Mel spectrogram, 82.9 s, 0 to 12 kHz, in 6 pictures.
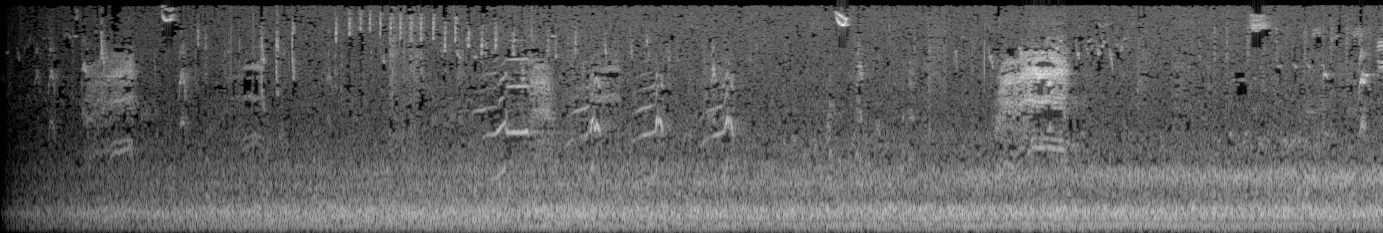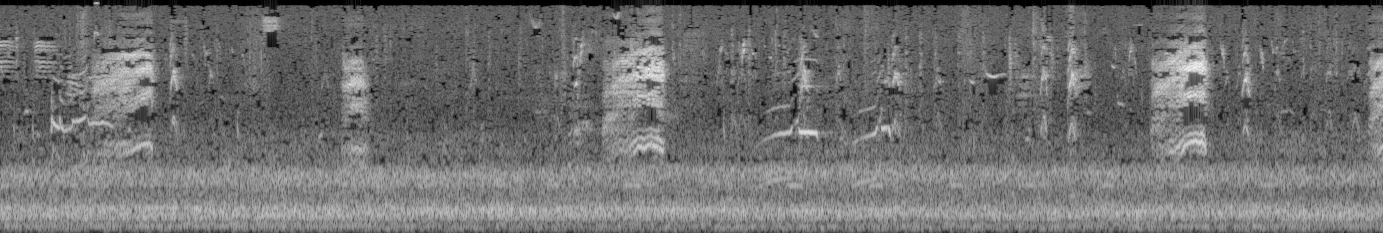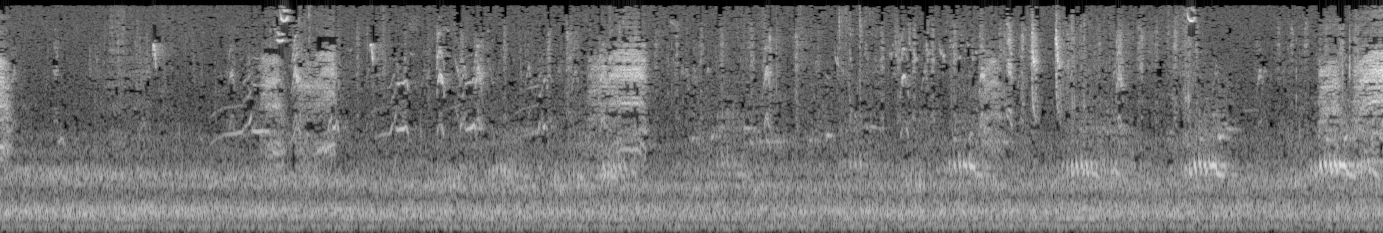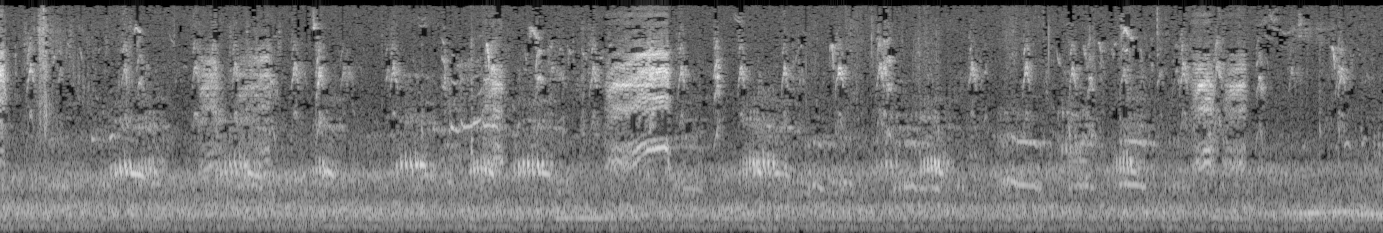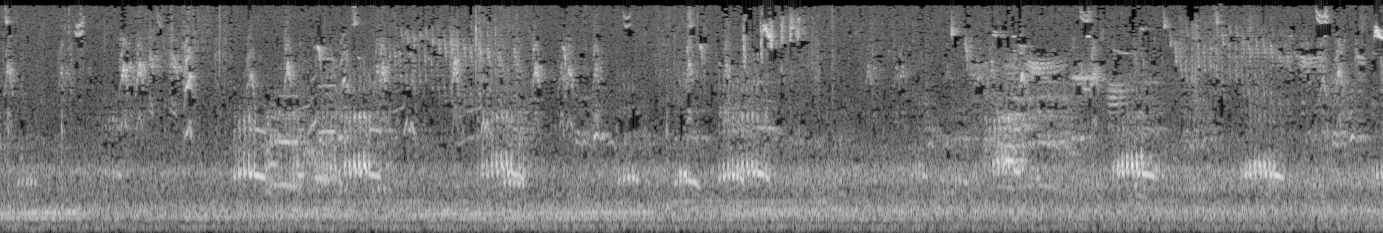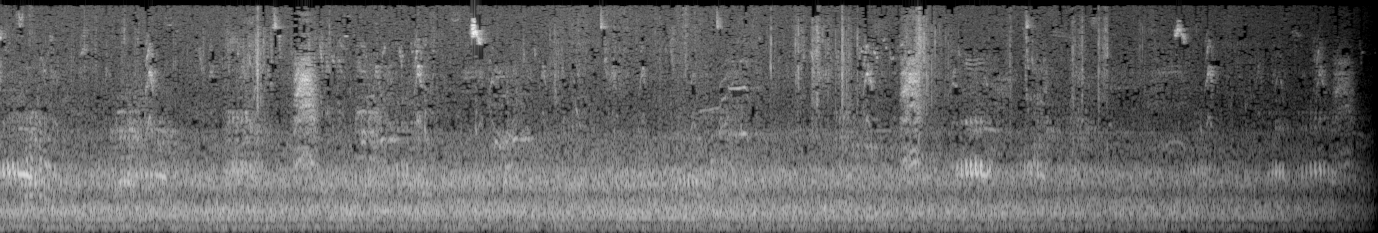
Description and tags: ag23jan2011t13
Recorded January 23rd, 2011, just after sunset.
